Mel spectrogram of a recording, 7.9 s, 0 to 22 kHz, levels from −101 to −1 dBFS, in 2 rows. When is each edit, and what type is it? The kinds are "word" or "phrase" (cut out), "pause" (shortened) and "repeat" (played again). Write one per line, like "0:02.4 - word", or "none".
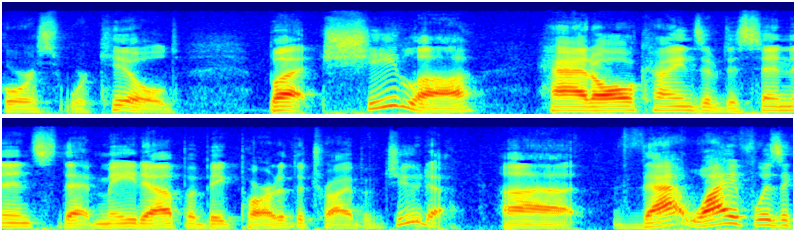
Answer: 0:06.3 - pause

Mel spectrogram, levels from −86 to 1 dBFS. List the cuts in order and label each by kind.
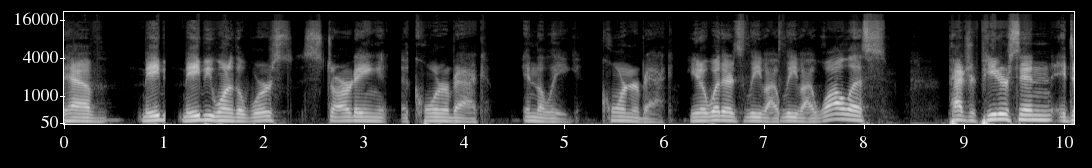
0:01.0 - repeat
0:03.4 - word
0:07.1 - repeat

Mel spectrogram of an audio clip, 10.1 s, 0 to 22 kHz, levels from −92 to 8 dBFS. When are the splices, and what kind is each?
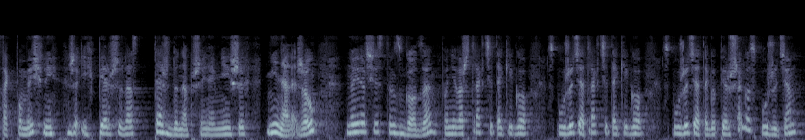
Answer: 0:03.2 - pause
0:04.6 - word
0:07.3 - repeat

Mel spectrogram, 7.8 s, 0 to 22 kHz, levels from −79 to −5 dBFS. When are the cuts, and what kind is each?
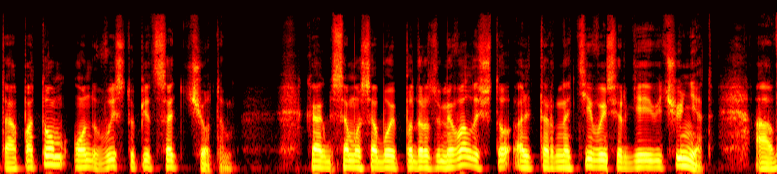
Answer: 0:03.3 - word
0:06.1 - word

